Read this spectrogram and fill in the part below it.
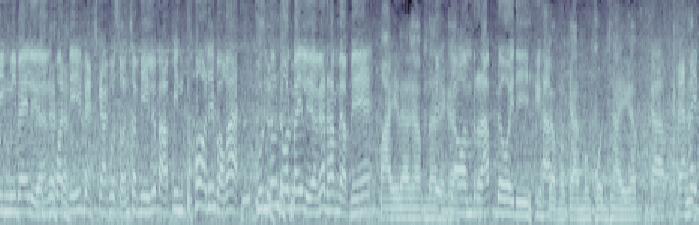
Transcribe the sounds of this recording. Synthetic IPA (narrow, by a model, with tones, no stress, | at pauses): t͡ɕi˧ŋmiː˧ba˧jlɯ˩˦ɐŋwa˧nːiː˦˥mɛ˨˩t͡ɕkaː˧kʰoː˨˧˩so˨˩˦nt͡ɕa˨˩miː˧ɾɯ˦˥plaː˨˩wfi˧nt̪ɔː˥˩t̪ʰiː˥˩bɔː˨˩k̚waː˥˩ | kʰu˧nt̪ɔ˥˩ŋdoː˧nba˧jlɯ˩˦ɐkʰaː˥˩t̪ʰa˧mbɛː˨˩p̚niː˦˥pa˧jlɛː˦˥wkʰa˦˥p̚naː˥˩a˨˩kʰjɔː˧mɾa˦˥p̚doː˧jdiː˧kʰa˦˥ka˨˩p̚ʔaː˧˩kaː˧nba˧ŋkʰo˧nt͡ɕʰa˦˥jkʰa˦˥p̚kʰɾa˦˥p̚t̪ɛː˨˩˧ha˥˩j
